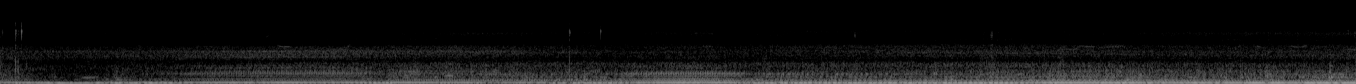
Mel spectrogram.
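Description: Air-cooled 2.0-litre Porsche 914 flat-four with dual Weber carburettors, driving a Ritter VW buggy and heard from a distance as it approaches. Its note rises and falls as it drives, and it gets gradually louder.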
